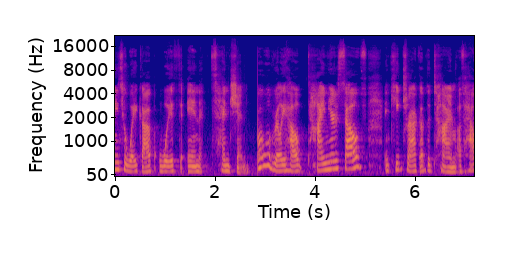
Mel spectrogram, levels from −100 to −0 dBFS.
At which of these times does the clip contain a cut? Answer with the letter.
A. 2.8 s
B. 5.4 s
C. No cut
A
